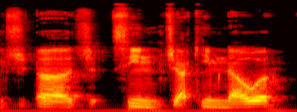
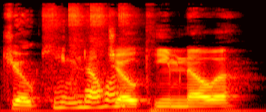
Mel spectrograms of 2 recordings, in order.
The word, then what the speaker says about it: Joakim Noah: I seen Joakim Noah. He was there. It didn't help me at all. – Joakim Noah.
